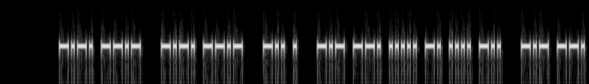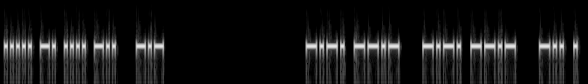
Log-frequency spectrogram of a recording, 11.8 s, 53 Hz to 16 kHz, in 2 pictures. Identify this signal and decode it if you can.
Morse code, heard as a keyed tone, about 40 wpm, 700 Hz. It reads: CQ CQ DE KG5NHD KG5NHD K CQ CQ DE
